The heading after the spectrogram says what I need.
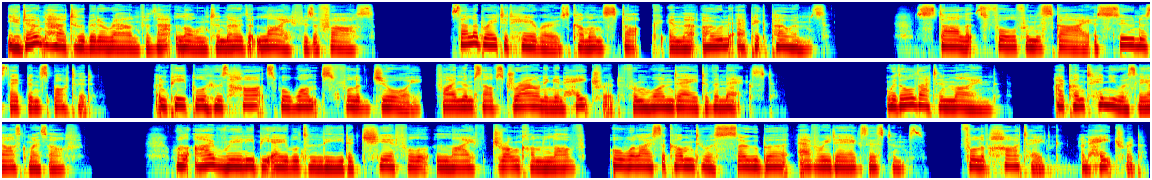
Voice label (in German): Sanft; WorldWeariness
